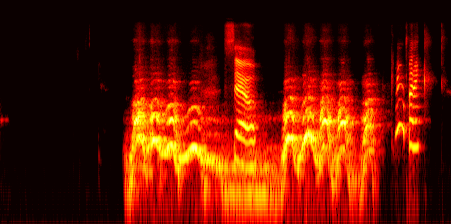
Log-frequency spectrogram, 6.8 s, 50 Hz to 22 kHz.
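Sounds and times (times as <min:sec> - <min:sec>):
dog barking at neighbors: 0:01.9 - 0:03.2, 0:04.2 - 0:05.8.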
